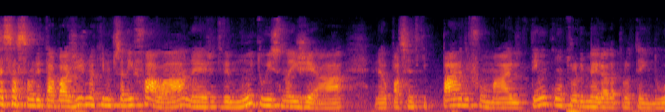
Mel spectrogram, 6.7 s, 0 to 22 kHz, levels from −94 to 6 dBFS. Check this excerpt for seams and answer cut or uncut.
uncut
